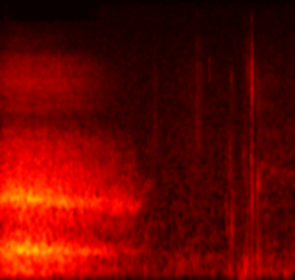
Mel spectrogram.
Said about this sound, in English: And breathe in. And breathe out. One more time. Breathe in. And breathe out.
